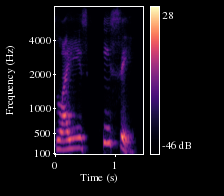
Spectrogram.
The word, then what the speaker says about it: Laiz Ricci: me saying so, Michael, her name is spelled Laiz, R as in Richard, Ricci. It's pronounced Laiz Ricci, but it's pronounced, it's spelled with an R, just so Yep.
